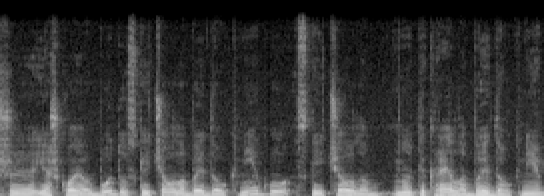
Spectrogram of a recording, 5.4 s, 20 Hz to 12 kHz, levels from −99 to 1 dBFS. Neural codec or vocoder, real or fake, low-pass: none; real; 10.8 kHz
